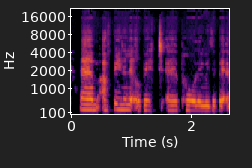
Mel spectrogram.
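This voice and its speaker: A woman speaks at a moderate pace and medium pitch, her voice somewhat breathy. The sound is dry and close, with no echo. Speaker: crafting YouTuber. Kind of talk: crafting tutorial. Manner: hesitant, many fillers.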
